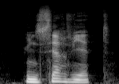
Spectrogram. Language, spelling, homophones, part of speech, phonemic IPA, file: French, serviette, serviettes, noun, /sɛʁ.vjɛt/, Fr-serviette.ogg
- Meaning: 1. towel (cloth used for wiping) 2. napkin 3. briefcase 4. menstrual pad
